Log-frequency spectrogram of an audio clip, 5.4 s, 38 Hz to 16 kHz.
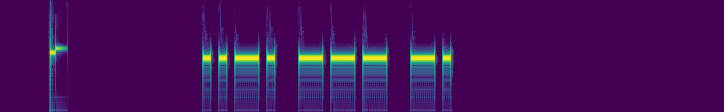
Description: Morse code, heard as a keyed tone, about 20 wpm, 700 Hz. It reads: FON
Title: USA Call Sign Postfixes - 3 Letters 20wpm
